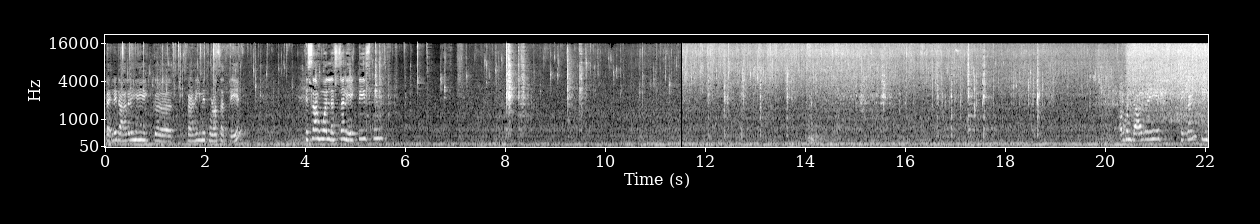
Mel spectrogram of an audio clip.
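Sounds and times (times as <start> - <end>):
garlic sizzling in hot oil: 7.0 - 22.0.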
